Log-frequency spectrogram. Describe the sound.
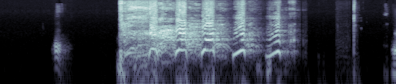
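A person's cough: a faint click, then a loud, rough burst that breaks into several quick, voiced, hacking pulses, fading into a couple of brief clicks.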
